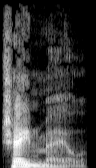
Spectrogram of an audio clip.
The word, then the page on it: chain mail: British English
